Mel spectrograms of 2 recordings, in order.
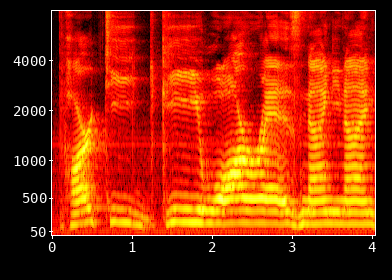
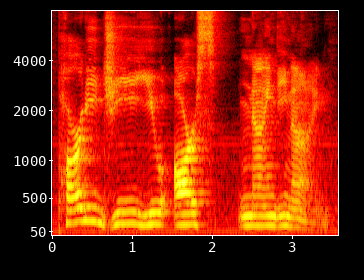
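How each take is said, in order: First: The middle part is said as one word. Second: The middle part is said as separate letters. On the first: The speaker calls it wrong. "I'm going to actually say it wrong first" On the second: The speaker calls it right. "It's pronounced"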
